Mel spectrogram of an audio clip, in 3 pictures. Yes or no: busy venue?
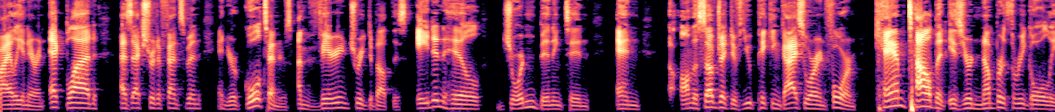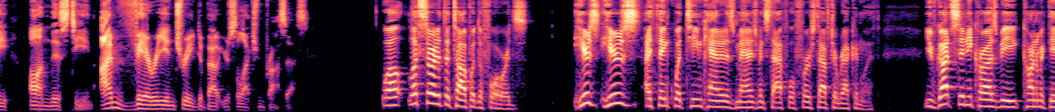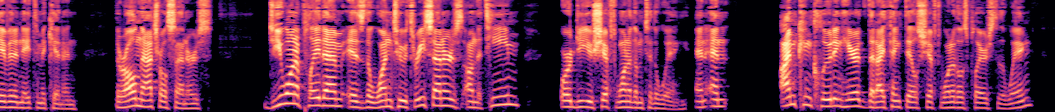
no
